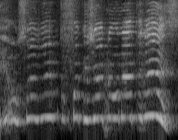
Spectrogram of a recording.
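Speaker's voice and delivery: very high, aggressive, in-your-face delivery. Retelling own past approach to women at twenty-one: imitating own aggressive come-on. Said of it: "I was out there like".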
